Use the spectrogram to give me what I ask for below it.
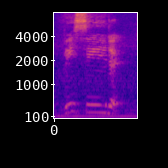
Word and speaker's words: visited: cuando lo voy a llevar a pasado, la pronunciación es D, ¿ok? Visited, it, visited, visited, visit, visited.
